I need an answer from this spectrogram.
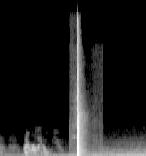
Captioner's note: The receiver slams down as Ludlow hangs up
